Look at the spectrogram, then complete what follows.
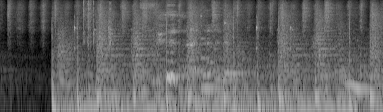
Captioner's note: laughing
